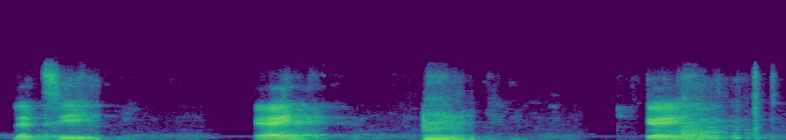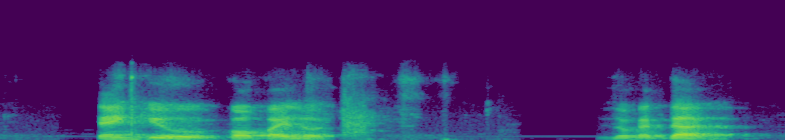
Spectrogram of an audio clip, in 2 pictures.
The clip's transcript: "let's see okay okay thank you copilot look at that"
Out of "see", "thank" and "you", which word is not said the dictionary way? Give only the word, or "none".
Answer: thank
